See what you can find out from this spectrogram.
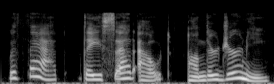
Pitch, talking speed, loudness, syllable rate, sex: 230 Hz, 175 wpm, -16 LUFS, 4.0 syllables/s, female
